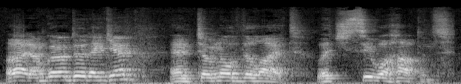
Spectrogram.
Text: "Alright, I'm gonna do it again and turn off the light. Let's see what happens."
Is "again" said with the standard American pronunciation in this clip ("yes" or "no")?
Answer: yes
